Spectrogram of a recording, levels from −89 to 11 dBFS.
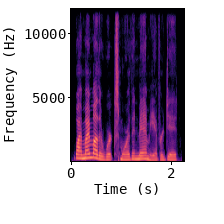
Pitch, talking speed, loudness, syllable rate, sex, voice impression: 225 Hz, 240 wpm, -18 LUFS, 5.8 syllables/s, female, feminine, adult-like, slightly tensed, slightly powerful, soft, slightly raspy, cute, friendly, reassuring, elegant, lively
